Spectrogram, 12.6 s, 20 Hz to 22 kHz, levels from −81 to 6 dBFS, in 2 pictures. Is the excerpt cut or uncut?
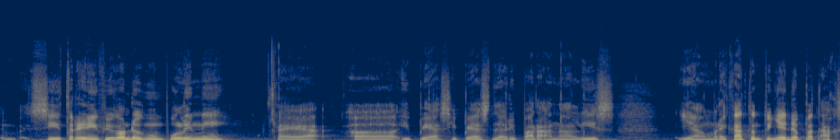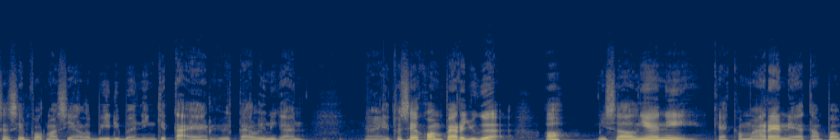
uncut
